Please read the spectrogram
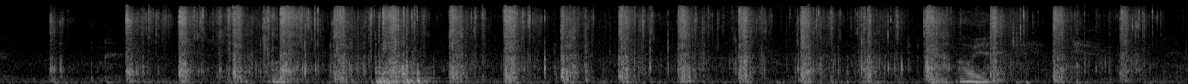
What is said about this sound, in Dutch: Nou, ik vind niks mooier dan lopen door grind. Ik hoop dat ik geen mensen wakker maak als ik nu toch even door het grind ga lopen. Even proberen hoor.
